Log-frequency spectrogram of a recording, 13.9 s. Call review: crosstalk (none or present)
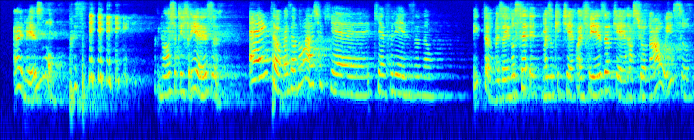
none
